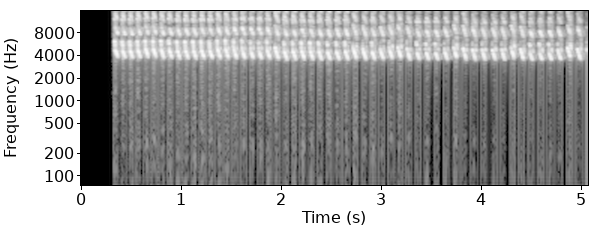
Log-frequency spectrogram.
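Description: A grey-headed canary-flycatcher delivers a long, rapid, high-pitched trill of sharp chipping notes, about ten per second, held steady without pause against a quiet background.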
